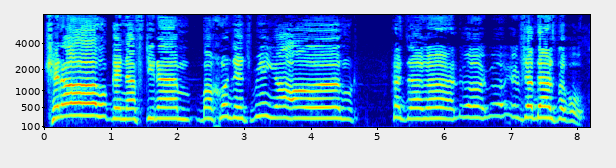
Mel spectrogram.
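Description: A man playing a father who scolds his son, with a high, bright put-on voice. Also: fairly even intonation. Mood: coaxing. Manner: shouting insults, then mock-sweet coaxing. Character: scolding father in the dark, middle-aged man.

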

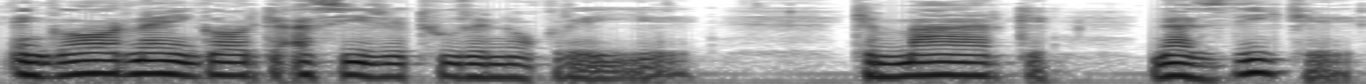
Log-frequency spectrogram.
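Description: A man voicing a brave narwhal who speaks quietly and solemnly. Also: mid-range voice, fairly even intonation, gravelly, husky. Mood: solemn farewell. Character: brave, sad narwhal saying farewell.

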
